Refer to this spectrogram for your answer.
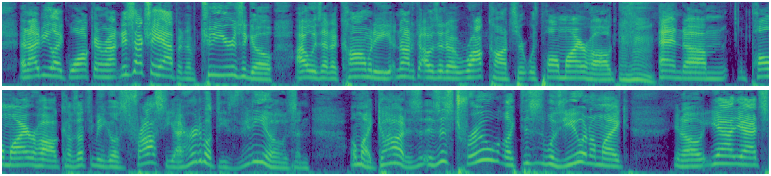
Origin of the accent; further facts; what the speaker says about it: Brantford, Ontario, Canada; my hometown, which I hate. A lot. Brantford, Ontario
